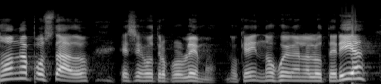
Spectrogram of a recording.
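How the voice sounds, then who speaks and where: Raised and projected, a man's high-pitched voice moves at a fairly quick pace with a bright, sharp tone, recorded very cleanly with a silent background and a dry, close sound with no echo. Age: 40s. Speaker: seminary teacher. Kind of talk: lecture.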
